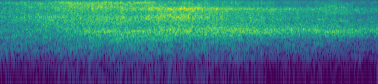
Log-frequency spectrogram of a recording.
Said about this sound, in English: Well, all this blasted traffic goes by. I've never seen so many cars. Here we go again. This is the one thing about running on this road in the morning that I despise. I hate it. This is just so much traffic.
